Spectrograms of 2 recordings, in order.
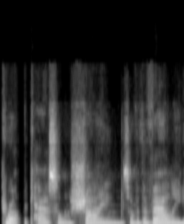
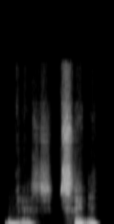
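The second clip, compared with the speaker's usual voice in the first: faint, barely audible half-whispered mutter under the breath; 9 dB quieter than usual. Voicing a character muttering to himself as a player approaches: half-whispering. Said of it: "So quiet, like a whisper".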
